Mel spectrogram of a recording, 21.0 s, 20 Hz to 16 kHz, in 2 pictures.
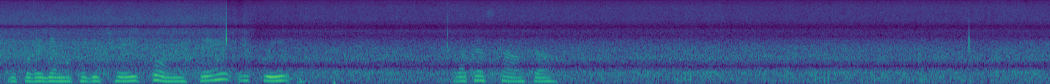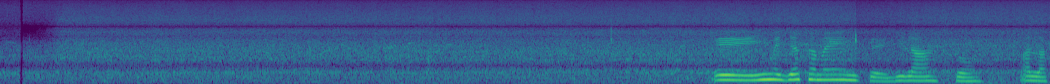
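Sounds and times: waterfall rushing and splashing: 0.0 - 21.0.

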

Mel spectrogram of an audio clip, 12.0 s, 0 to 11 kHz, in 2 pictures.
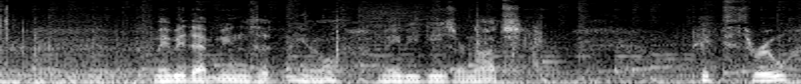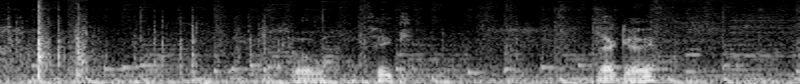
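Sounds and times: quiet background music: 0.0 - 12.0
cards knocking on metal hooks: 6.0 - 8.1.

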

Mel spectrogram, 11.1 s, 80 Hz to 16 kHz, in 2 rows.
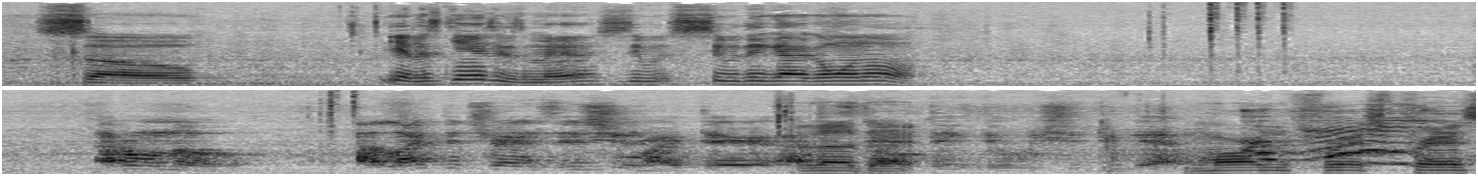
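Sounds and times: faint low hum: 0.0 - 11.0
computer mouse clicks: 4.3 - 4.9.

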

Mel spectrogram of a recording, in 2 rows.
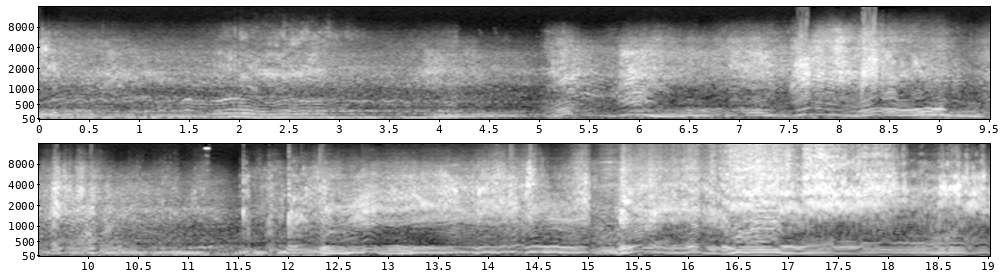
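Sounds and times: motocross bike engine revving: 0.0 - 19.0.

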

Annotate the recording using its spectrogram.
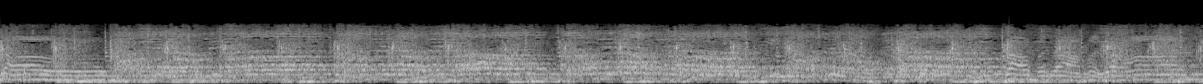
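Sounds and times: group singing in chorus: 0.0 - 12.0
steady beat: 0.0 - 12.0.

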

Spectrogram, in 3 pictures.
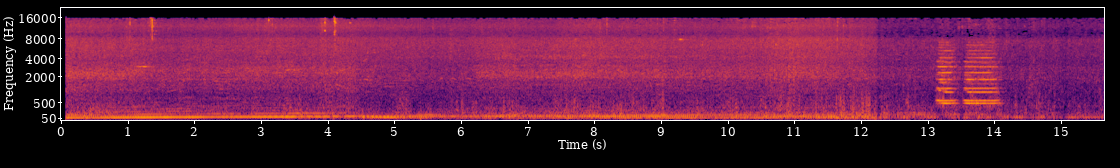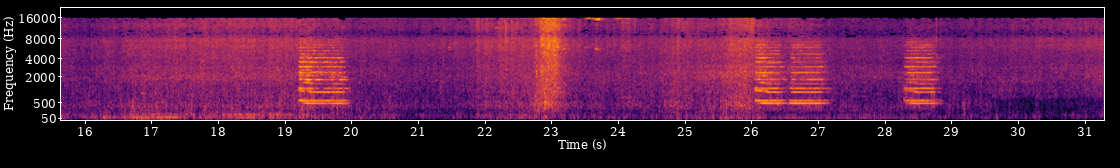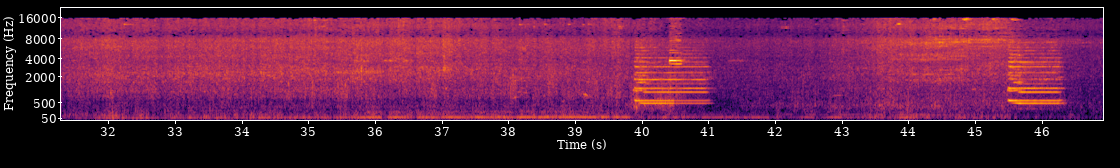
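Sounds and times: traffic rumble: 0.0 - 46.9
wind: 0.0 - 46.9
vehicle passing: 0.1 - 46.9
two-tone vehicle horn honking: 13.1 - 14.3, 19.1 - 20.1, 26.0 - 27.3, 28.2 - 29.0, 39.8 - 41.6, 45.4 - 46.5.

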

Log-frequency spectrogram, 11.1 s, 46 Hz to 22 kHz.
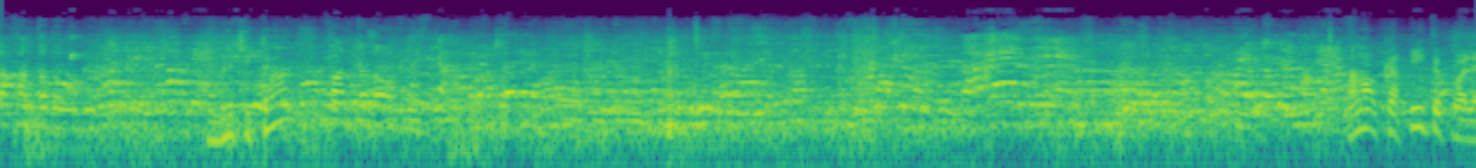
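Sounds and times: boys chattering: 0.0 - 11.0.

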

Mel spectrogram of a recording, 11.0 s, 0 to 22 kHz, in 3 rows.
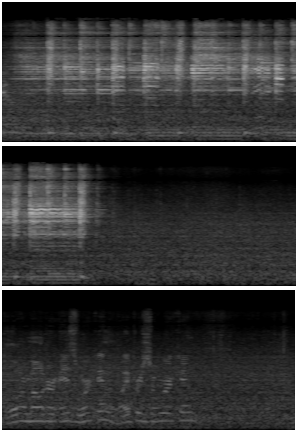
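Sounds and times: music with a beat on car stereo: 0.0 - 5.0
car engine and road hum: 0.0 - 11.0.

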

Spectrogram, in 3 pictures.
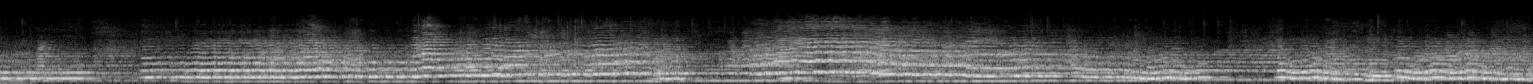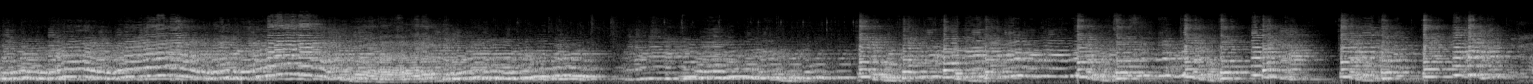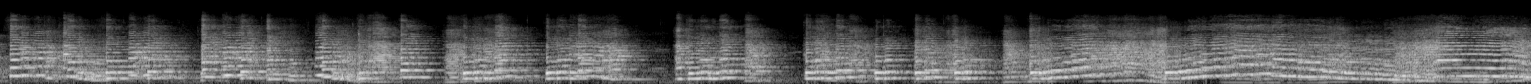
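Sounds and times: bass clarinet playing: 0.0 - 45.9
tenor saxophone melody: 0.0 - 45.9.

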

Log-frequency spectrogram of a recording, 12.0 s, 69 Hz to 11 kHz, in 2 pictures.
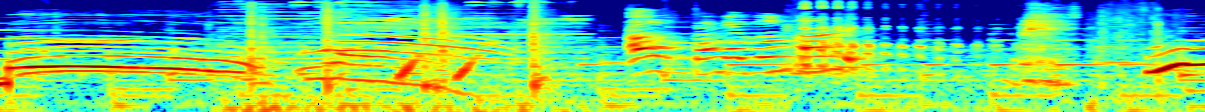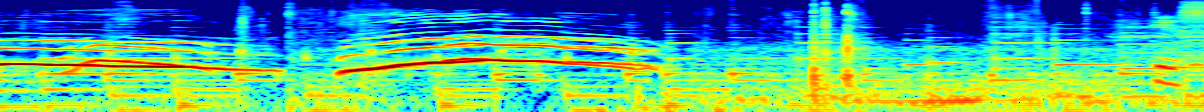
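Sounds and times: background music: 4.0 - 6.1.

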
